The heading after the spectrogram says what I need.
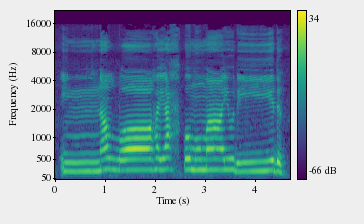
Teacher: दाल की आवाज़ पलट कर आएगी। इसको 3 अलिफ की मिकदार खींचेंगे।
